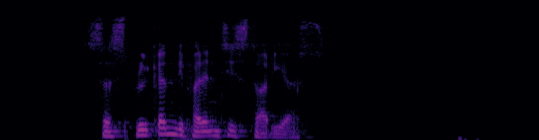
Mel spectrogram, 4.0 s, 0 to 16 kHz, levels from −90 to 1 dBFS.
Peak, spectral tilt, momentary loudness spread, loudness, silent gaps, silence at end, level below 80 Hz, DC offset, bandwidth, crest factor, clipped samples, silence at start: -40 dBFS; -4 dB/octave; 9 LU; -58 LUFS; 2.50-3.42 s; 0.6 s; -86 dBFS; under 0.1%; 11 kHz; 22 dB; under 0.1%; 0.65 s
